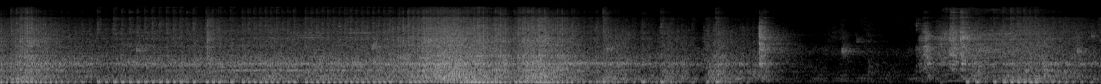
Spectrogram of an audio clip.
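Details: Yamaha Nouvo LC scooter that loses throttle, stalls and sometimes won't start; a dirty air filter is also suspected. The engine runs ragged, then sags and nearly dies before catching again: clogged carburetor.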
